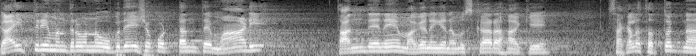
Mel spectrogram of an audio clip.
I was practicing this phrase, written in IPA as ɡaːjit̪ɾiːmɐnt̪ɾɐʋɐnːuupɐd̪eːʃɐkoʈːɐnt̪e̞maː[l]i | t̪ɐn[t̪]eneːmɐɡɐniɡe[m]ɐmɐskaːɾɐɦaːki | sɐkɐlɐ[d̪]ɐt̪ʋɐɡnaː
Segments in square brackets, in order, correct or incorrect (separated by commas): incorrect, incorrect, incorrect, incorrect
